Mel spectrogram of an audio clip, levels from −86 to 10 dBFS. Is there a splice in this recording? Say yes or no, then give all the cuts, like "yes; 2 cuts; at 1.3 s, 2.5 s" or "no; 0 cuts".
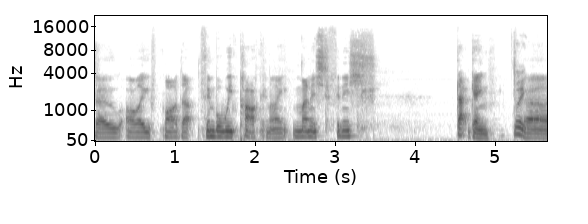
no; 0 cuts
